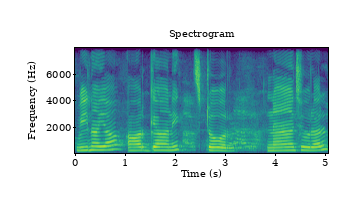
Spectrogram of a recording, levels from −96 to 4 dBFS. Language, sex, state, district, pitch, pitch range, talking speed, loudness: Telugu, female, Andhra Pradesh, Annamaya, 245 Hz, 235-265 Hz, 60 wpm, -14 LUFS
